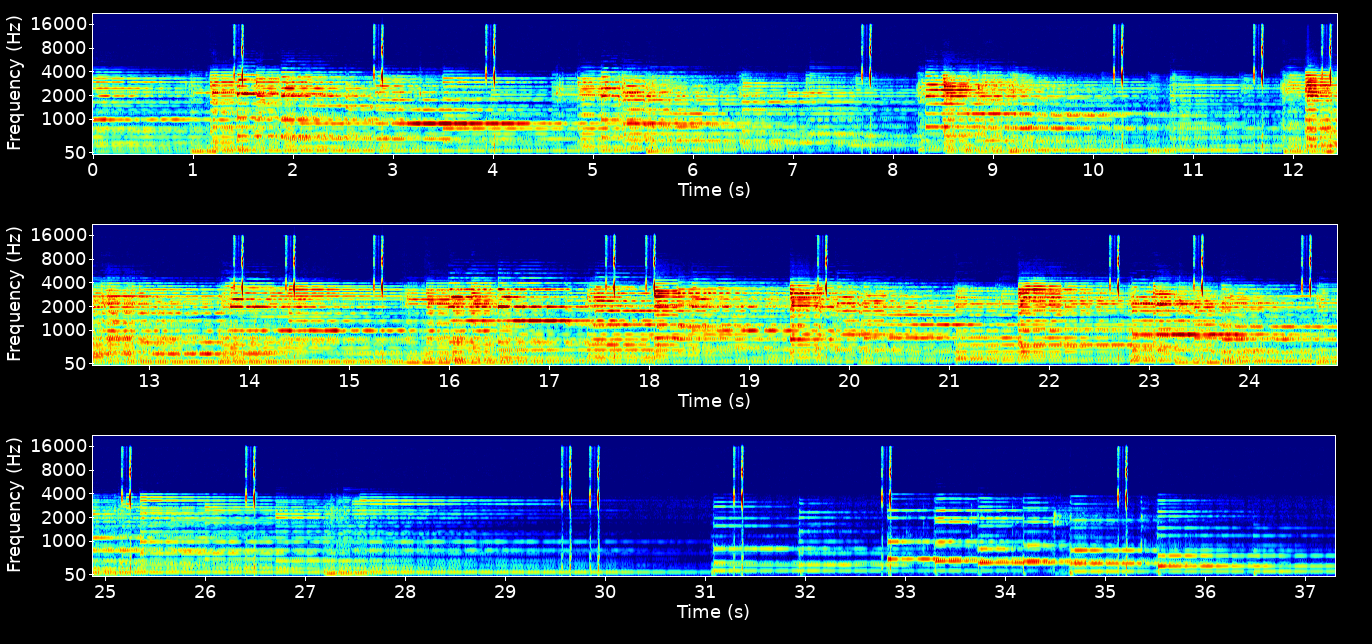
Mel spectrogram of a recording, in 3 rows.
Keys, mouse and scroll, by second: 1.4-2.8 drag, 4.7 Up, 6.3-7.2 scroll down 1, 7.7-10.2 drag, 16.3 scroll up 1, 17.5 click, 18.3 Left, 19.3 ctrl+z, 19.7 alt+click, 21.2 Left, 21.9 scroll down 1, 22.6 click, 22.9 scroll up 1, 23.4-28.3 drag, 28.3 scroll down 1, 29.5 click, 30.1 scroll down 1, 30.7 scroll up 1, 31.3 click, 31.6 scroll down 1, 32.7 click, 33.3-35.1 scroll up 1, 35.1 click.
